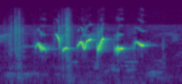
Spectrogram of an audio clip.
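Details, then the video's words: Greater green leafbird singing: a short run of six loud, clear whistled notes, each sliding and warbling, delivered in quick succession against a silent background. "Cucak ijo Gacor Suara Asli Alam"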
